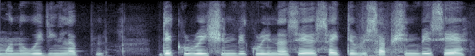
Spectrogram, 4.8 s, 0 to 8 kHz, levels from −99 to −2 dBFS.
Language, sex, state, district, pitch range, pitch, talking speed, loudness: Nagamese, female, Nagaland, Kohima, 190-205 Hz, 195 Hz, 165 wpm, -20 LUFS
